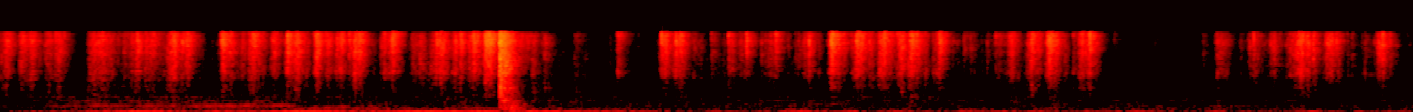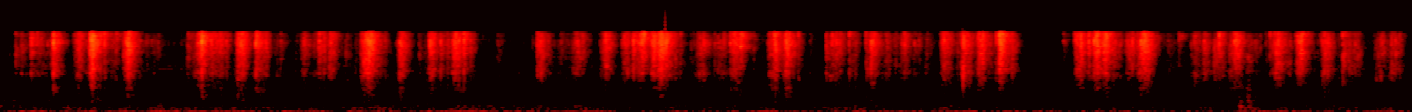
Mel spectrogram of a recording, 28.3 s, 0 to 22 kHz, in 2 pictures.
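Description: Plastic 5x5 speedcube being turned fast, a dense run of rattling clicks and clacks from its turning layers. There is a single sharp knock about five seconds in, where the solve ends and the timer is stopped, and the turning carries on after a brief pause about twelve seconds in.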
